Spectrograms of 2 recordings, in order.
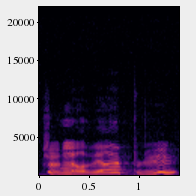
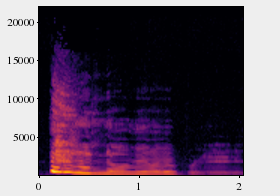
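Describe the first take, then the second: First: Crying. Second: Loud, slow wail of grief; sobbing loudly. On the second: Alone, the wife wails loudly for her lost lover. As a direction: let the sob burst out. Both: Acted. She weeps for the departed lover.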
